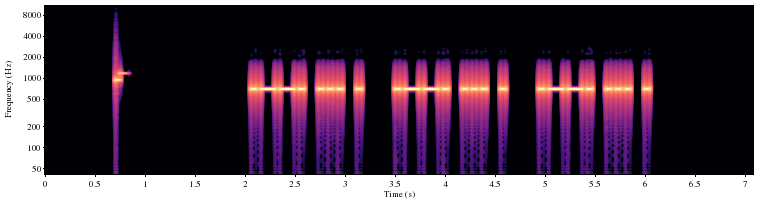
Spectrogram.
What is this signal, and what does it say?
Morse code, heard as a keyed tone, about 25 wpm, 700 Hz. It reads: PSE PSE PSE
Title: Abbreviations Repeated 3x - 25wpm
